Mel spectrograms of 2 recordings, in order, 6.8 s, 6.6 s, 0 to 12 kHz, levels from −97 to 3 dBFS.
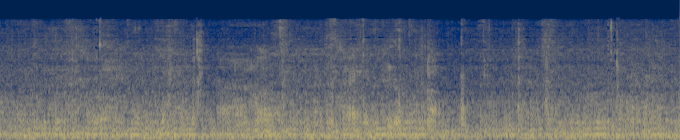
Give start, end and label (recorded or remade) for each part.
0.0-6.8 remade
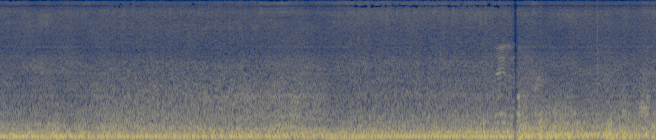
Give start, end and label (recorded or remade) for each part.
0.0-1.1 remade; 1.1-2.6 recorded; 2.6-3.5 remade; 3.5-5.2 recorded; 5.2-6.6 remade

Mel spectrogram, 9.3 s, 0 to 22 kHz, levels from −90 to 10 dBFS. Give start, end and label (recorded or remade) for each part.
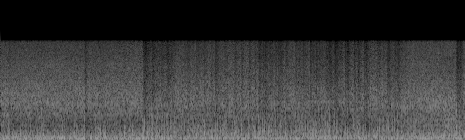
0.0-2.3 remade; 2.3-3.5 recorded; 3.5-4.5 remade; 4.5-5.1 recorded; 5.1-6.8 remade; 6.8-7.6 recorded; 7.6-9.3 remade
